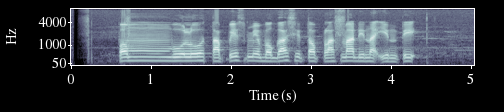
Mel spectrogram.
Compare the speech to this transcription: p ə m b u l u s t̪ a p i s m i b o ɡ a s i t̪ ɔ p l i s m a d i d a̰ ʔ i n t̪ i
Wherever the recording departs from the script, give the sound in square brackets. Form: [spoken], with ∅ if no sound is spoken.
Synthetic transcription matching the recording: p ə m b u l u [h] t̪ a p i s m i b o ɡ a s i t̪ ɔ p l [a] s m a d i [n] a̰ ʔ i n t̪ i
